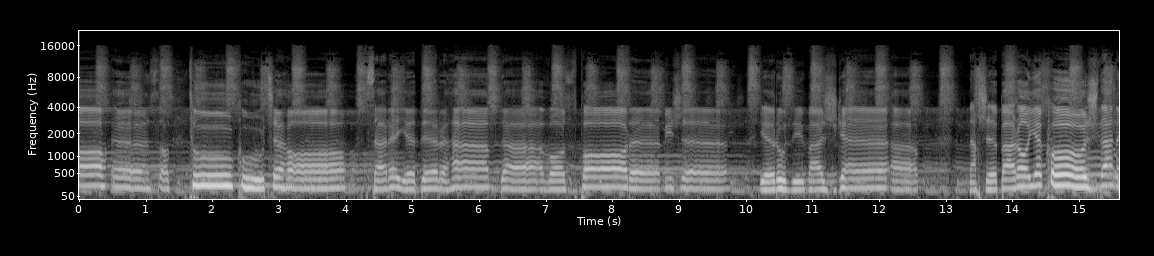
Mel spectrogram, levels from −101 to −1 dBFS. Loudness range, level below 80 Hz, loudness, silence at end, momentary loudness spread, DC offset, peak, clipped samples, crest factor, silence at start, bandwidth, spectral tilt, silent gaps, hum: 5 LU; -60 dBFS; -28 LUFS; 0 s; 14 LU; under 0.1%; -10 dBFS; under 0.1%; 18 dB; 0 s; 15 kHz; -6.5 dB/octave; none; none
